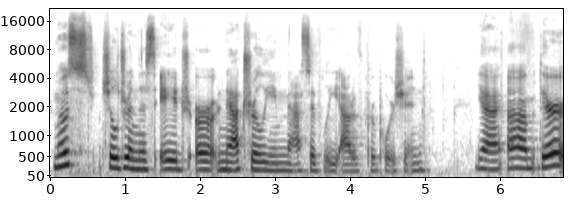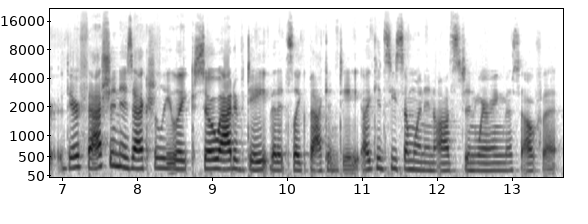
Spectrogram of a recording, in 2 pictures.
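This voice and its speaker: A woman's voice: mid-range voice, measured pace, creaky. A woman chatting casually as a guest painter, giving candid, opinionated reactions to pictures. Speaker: guest painter reviewing photographs. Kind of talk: casual chat. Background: faint music.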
